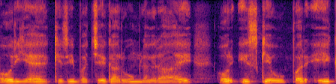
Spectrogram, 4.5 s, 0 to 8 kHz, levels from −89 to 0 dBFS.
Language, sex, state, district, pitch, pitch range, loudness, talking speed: Hindi, male, Rajasthan, Jaipur, 130 Hz, 115-135 Hz, -20 LUFS, 175 wpm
